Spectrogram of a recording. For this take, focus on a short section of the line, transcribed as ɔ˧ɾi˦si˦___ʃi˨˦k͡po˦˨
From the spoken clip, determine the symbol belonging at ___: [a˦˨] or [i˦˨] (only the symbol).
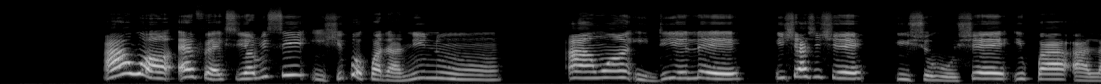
i˦˨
